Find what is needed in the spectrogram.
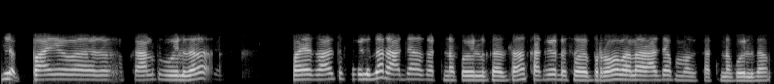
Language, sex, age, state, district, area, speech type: Tamil, female, 60+, Tamil Nadu, Ariyalur, rural, conversation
